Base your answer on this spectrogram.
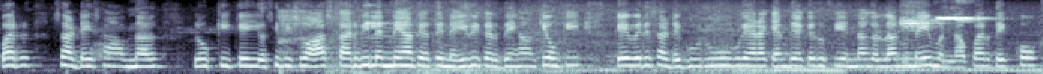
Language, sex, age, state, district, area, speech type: Punjabi, female, 45-60, Punjab, Jalandhar, urban, spontaneous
